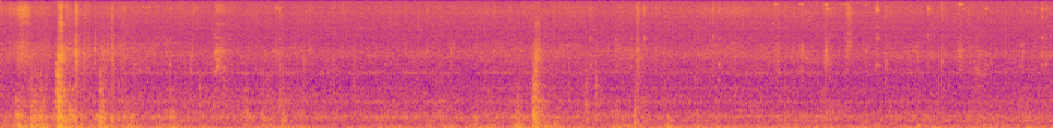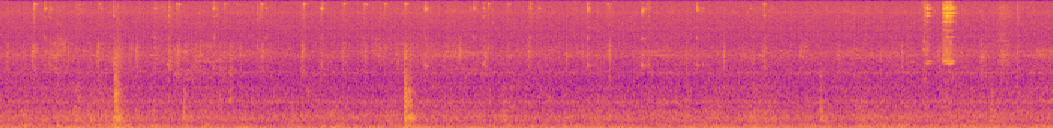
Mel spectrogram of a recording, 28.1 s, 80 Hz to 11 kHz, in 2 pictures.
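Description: Passenger train running at speed, heard from inside the carriage: a steady low rumble of wheels on rails with light rattles and a few sharp knocks, about a second in, near 7 s, and twice more later.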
